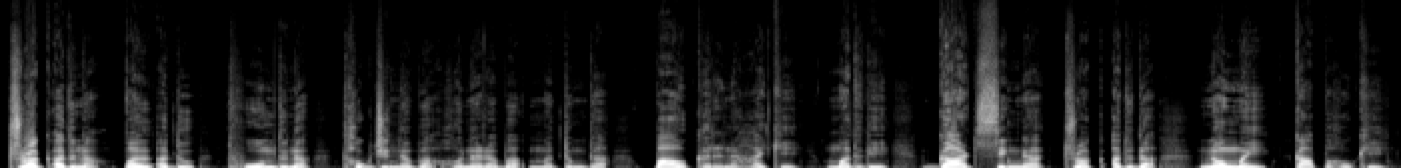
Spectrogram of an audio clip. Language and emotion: Manipuri, neutral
